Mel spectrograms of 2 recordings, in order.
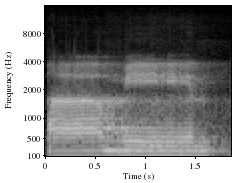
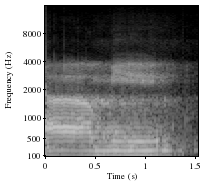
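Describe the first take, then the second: No difference in how they are said.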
